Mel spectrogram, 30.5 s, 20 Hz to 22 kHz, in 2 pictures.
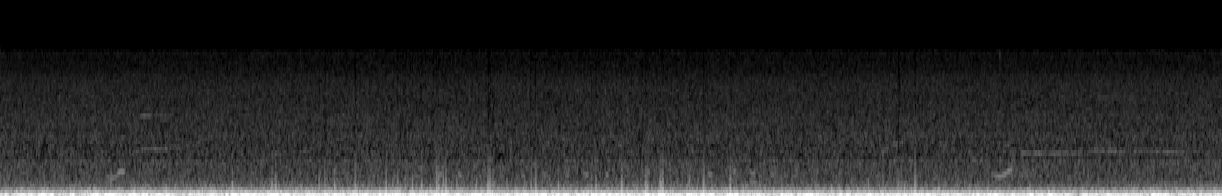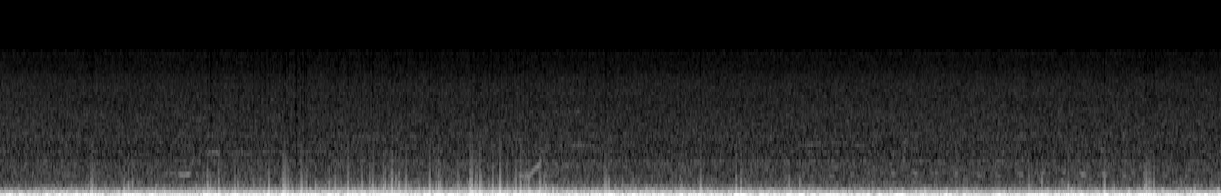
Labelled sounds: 1.8	2.1	humpback whale, 0.96 to 1.1 kHz

